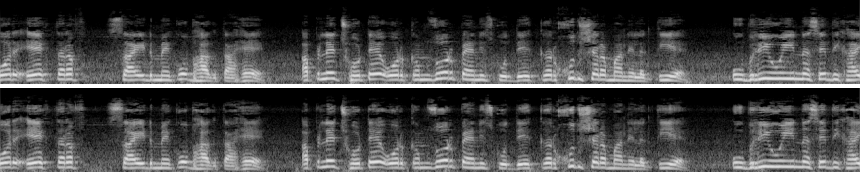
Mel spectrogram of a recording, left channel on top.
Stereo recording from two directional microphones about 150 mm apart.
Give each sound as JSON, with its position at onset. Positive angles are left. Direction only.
{"t": 0.0, "sound": "a woman's voice", "side_deg": -15}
